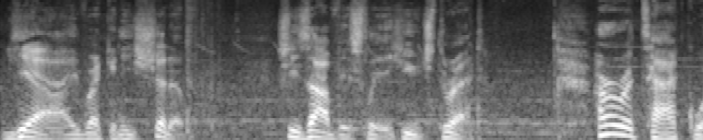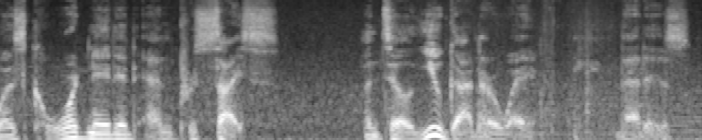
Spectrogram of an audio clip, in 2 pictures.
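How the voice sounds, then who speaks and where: Lively, low-voiced frontier commander. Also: male voice, a little slow, a little hiss or hum, heavily acted. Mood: grave. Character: friendly, dutiful male gate commander in fantasy frontier. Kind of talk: video game voice acting.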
